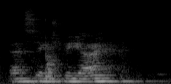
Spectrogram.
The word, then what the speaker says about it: shvi: video This is called an Armenian sh it's shbi pretty simple to pronounce too it's kind of like a Penny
